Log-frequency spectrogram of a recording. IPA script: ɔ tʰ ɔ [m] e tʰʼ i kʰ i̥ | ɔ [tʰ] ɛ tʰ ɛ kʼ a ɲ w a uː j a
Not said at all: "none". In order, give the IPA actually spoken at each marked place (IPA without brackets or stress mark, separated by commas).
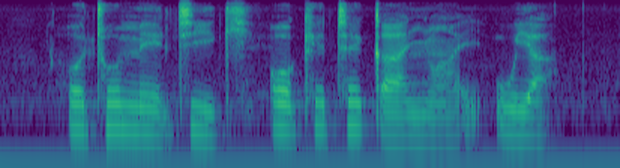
m, kʰ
